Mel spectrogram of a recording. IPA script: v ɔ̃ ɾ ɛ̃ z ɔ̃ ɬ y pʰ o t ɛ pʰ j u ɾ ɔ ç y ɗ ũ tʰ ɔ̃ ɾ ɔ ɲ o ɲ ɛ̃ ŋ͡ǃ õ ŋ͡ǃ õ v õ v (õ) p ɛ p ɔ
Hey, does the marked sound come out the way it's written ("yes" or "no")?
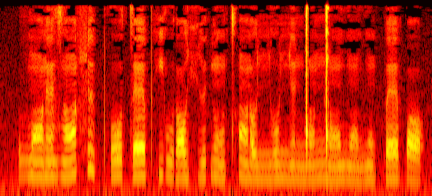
no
